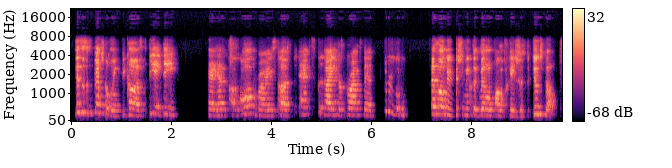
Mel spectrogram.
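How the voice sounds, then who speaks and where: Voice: mid-range voice, normal speed, pushed and bright. A recruiter speaking emphatically to an audience, checking in with "okay?". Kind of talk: casual public talk. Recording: echoey, muffled room.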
